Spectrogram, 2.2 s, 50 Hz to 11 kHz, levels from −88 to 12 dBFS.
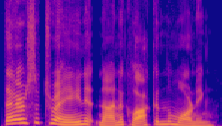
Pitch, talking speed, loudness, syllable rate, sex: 220 Hz, 245 wpm, -18 LUFS, 5.7 syllables/s, female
